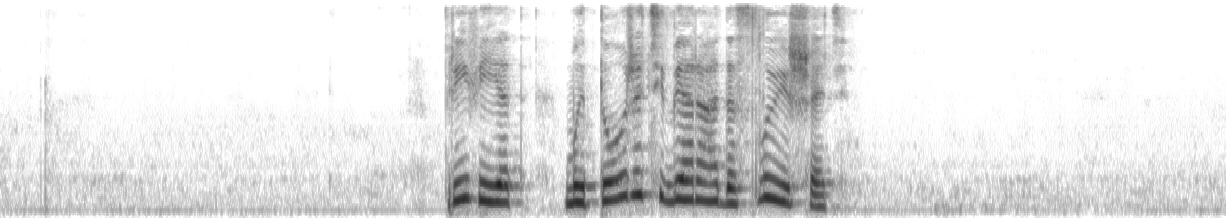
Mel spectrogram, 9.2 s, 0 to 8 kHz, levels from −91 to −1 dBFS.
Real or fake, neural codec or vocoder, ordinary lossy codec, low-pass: fake; codec, 16 kHz, 4 kbps, X-Codec, WavLM features, trained on Multilingual LibriSpeech; none; 7.2 kHz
